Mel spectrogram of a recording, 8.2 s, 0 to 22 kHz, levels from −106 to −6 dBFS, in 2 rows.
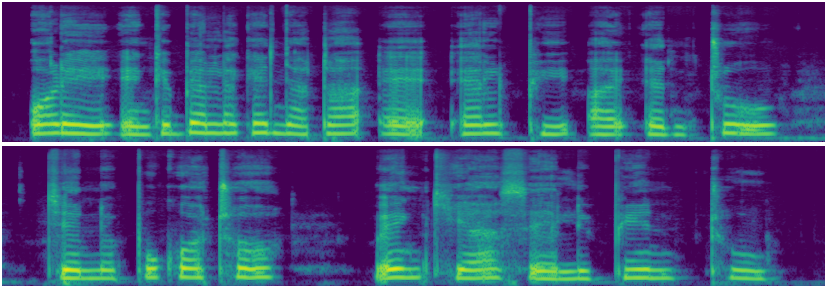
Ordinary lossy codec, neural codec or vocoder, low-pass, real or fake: none; vocoder, 44.1 kHz, 128 mel bands, Pupu-Vocoder; 19.8 kHz; fake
